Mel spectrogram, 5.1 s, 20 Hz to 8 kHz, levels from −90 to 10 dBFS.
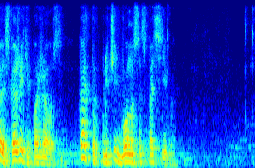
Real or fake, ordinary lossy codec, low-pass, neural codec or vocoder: real; Opus, 16 kbps; 7.2 kHz; none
